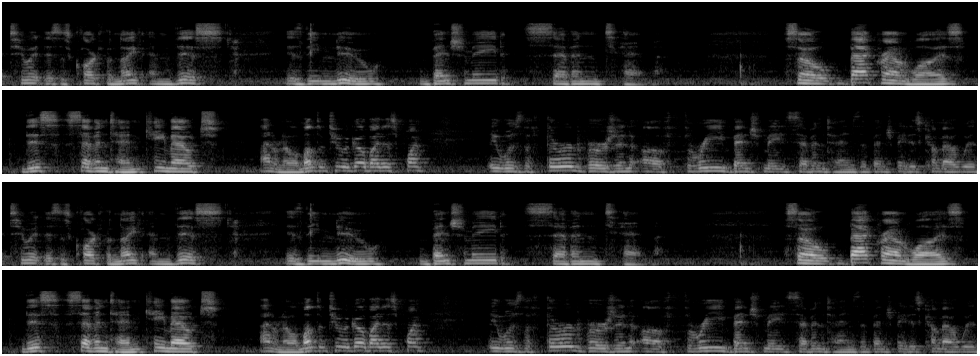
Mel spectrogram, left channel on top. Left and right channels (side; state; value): both; normal; correlation 0.65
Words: to it. This is Clark the Knife, and this is the new Benchmade 710. So background-wise, this 710 came out, I don't know, a month or two ago by this point. It was the third version of 3 Benchmade 710s that Benchmade has come out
